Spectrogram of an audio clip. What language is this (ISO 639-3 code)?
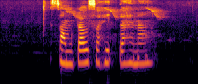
sat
